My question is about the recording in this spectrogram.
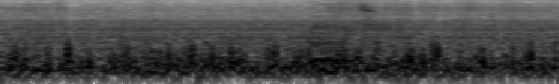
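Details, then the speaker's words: Sudden power loss while driving: revs jump, car shakes; idle lurches with uneven low thumps and dropped beats; one cylinder misfiring, owner suspects coil or plugs, traced to its ignition coil. "и теперь прыгают обороты машины тресет как это как не знаешь что на ходу дела либо короче кита пропуске по звуку как subaru скорее всего потрудился какой-то цилиндр"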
